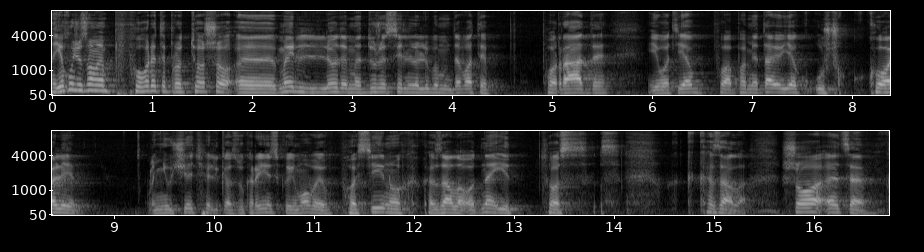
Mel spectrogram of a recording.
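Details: Adult man who stutters, performing live stand-up comedy, with stuttering heard in his speech.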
